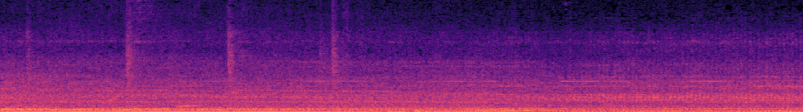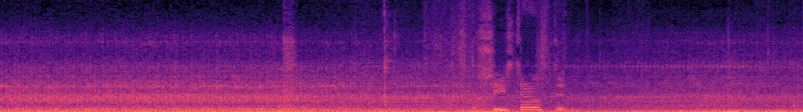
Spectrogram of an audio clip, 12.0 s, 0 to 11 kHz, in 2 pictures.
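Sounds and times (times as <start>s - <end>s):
reversing alarm beeping: 0.0s - 6.5s
vehicle engine running: 0.0s - 12.0s.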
